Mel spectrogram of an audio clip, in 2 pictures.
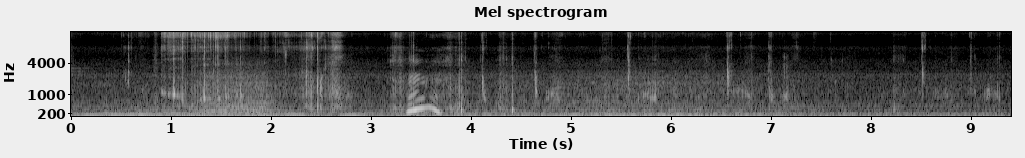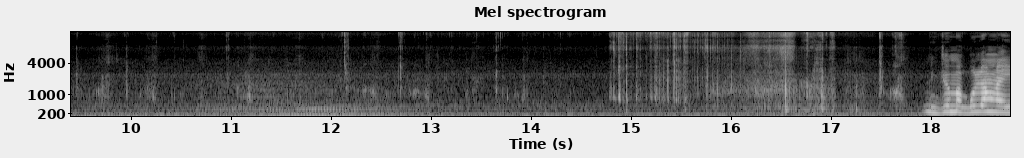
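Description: A young woman chews loudly and wetly close to a microphone.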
